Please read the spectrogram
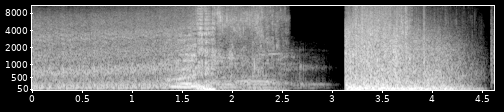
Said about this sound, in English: Yeah, I packed the explosive shells.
